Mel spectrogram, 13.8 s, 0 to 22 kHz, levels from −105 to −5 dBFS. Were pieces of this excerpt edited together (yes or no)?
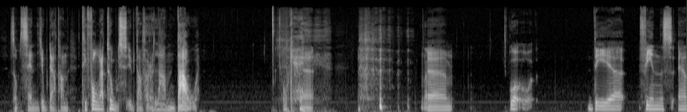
yes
